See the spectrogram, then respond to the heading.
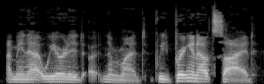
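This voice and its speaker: A young man with a mid-range voice talks as a podcast co-host. He tells his story loosely and casually, doubling back on himself and swearing offhandedly as he goes. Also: medium pitch. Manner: halting, self-interrupting, swears casually. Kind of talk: casual storytelling chat with friends.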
